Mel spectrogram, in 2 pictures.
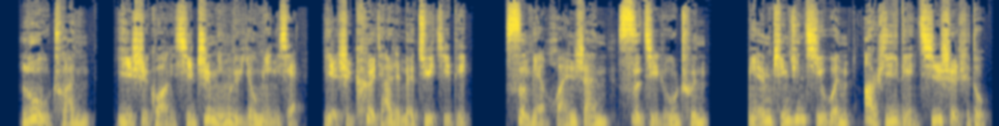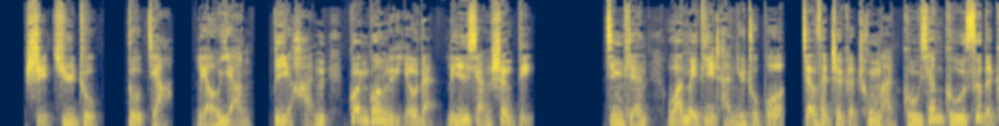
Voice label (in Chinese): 男, 栏目配音; 《今天去哪儿》第二站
